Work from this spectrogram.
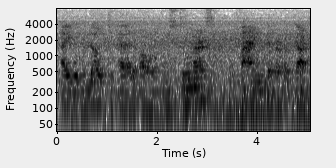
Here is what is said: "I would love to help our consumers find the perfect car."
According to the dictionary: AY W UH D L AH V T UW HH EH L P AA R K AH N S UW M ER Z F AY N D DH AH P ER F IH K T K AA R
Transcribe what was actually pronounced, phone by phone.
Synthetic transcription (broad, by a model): AY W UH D L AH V T UW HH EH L AA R K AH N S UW M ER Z F AY N D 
